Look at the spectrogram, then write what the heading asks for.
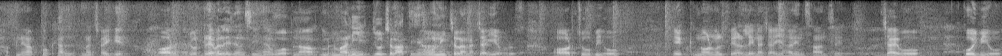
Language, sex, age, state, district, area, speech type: Urdu, male, 30-45, Bihar, Supaul, urban, spontaneous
